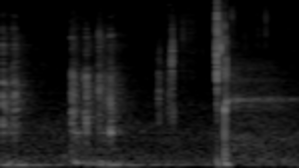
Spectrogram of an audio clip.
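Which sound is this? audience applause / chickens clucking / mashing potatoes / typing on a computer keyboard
typing on a computer keyboard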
